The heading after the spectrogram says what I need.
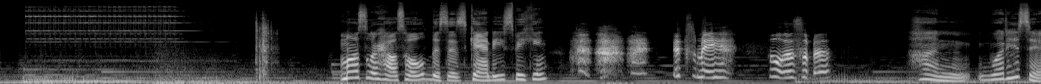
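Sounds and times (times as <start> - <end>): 
telephone metallic bell ringing in a Houston household in 1961: 0.2 - 2.8
short clunk: 1.7 - 2.9
speech: 3.4 - 6.0, 6.8 - 8.4, 9.1 - 10.4.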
